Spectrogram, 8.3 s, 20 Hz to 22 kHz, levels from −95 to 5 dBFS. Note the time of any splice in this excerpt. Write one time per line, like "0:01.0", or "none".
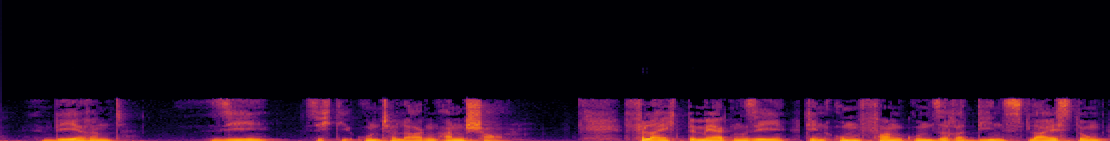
0:06.0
